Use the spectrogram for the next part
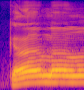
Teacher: bukan suara mim, tapi suara nun yang disamarkan. Berarti sama dengan ikhfa gitu.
